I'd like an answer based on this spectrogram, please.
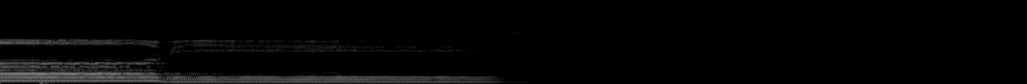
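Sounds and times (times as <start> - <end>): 
choir singing: 0.0 - 5.2.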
